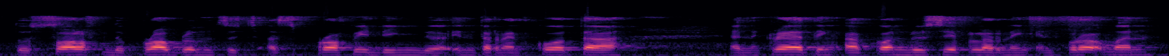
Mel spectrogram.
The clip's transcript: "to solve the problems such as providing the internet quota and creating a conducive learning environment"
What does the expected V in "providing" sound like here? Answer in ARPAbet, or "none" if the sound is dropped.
F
